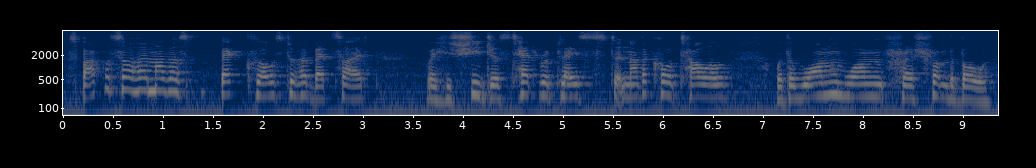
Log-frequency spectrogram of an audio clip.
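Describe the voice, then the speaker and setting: A woman's voice: mid-range voice, measured pace, rough recording. A woman narrator giving a dramatic reading of a fantasy story.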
